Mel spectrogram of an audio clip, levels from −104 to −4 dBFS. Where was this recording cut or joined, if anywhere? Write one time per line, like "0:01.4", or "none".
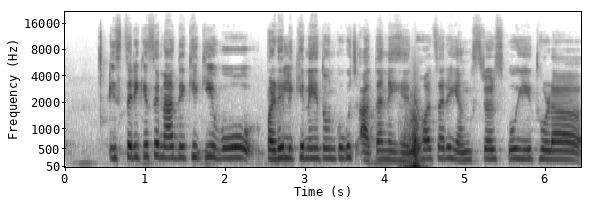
0:04.4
